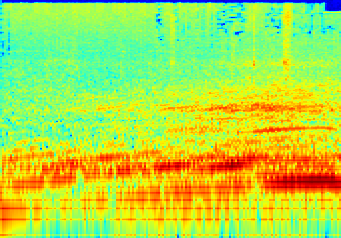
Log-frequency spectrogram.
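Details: Used Carvana Hyundai Accent, restarted after an earlier misfire, driven hard in manual-shift mode at high rpm; revs climb cleanly and evenly, no stumble or popping, no codes or pending codes returned. Normal acceleration, no misfire.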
